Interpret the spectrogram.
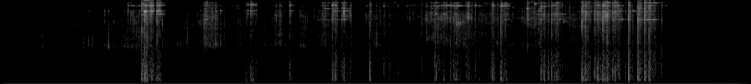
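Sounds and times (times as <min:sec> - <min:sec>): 
coins: 0:00.7 - 0:06.7.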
